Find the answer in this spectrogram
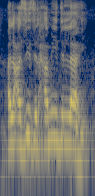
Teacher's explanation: العزيز الحميد الله، وصلا الانتباه إلى ترقيق لام لفظ الجلالة وكسر الهاء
